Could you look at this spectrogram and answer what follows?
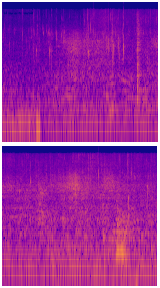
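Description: Batter for a Korean pancake (jeon) frying in oil on a cast-iron cauldron lid, a dense sizzle with scattered crackles that starts about a second in, after a low steady hum cuts off.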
